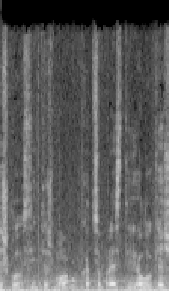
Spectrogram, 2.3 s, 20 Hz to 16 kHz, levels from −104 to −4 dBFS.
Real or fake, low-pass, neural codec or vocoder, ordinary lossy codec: real; 14.4 kHz; none; MP3, 96 kbps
